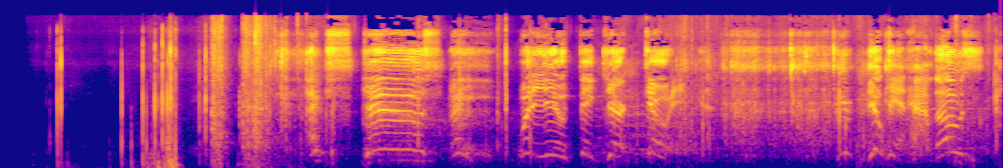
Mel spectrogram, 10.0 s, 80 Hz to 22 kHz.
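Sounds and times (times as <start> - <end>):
foil snack bag crinkling: 6.5 - 10.0.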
